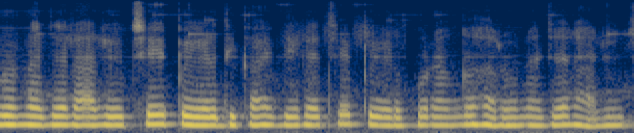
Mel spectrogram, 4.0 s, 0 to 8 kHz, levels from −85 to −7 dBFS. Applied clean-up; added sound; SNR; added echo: neural separator model SepFormer DNS4.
